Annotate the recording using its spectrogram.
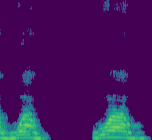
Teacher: Primero una vocal cerrada, una abierta tónica que va a estar al centro y una vocal cerrada, como el caso de la palabra guaura, en la sílaba guau, guau. Observen, vocal cerrada la U, vocal abierta tónica la A, suena con más fuerza, y la vocal cerrada U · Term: tritongo, triptongo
